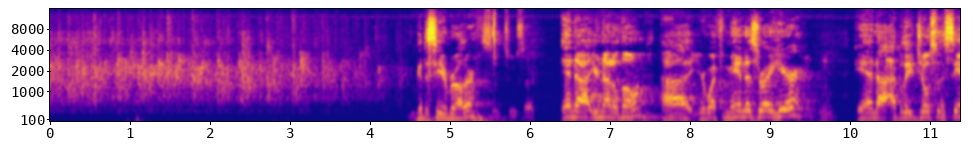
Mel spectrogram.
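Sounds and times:
church congregation applauding in welcome at Chicago West: 0.0 - 5.1
speech: 4.5 - 11.3.

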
